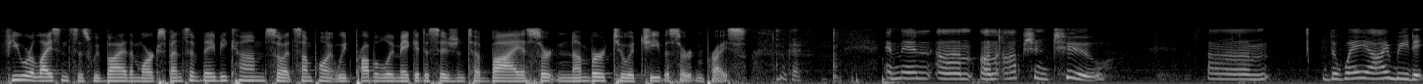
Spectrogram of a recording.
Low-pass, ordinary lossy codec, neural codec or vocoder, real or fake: 5.4 kHz; MP3, 48 kbps; none; real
